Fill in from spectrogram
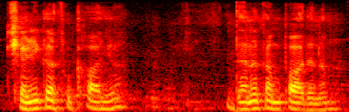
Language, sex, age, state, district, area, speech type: Sanskrit, male, 60+, Karnataka, Bangalore Urban, urban, spontaneous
